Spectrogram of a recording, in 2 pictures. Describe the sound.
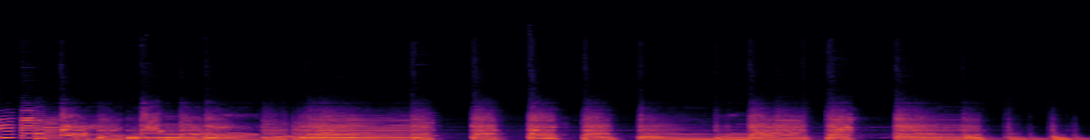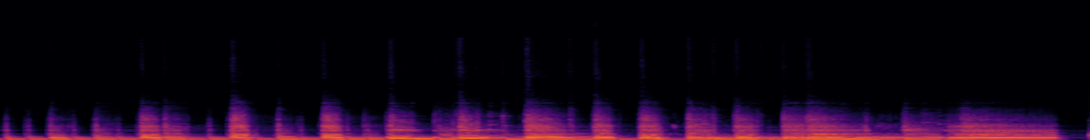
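Electric guitar played through a fuzz distortion pedal: loud, thick, buzzing tone in fast bluesy note runs that go on almost without a break, with a few short pauses between phrases.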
